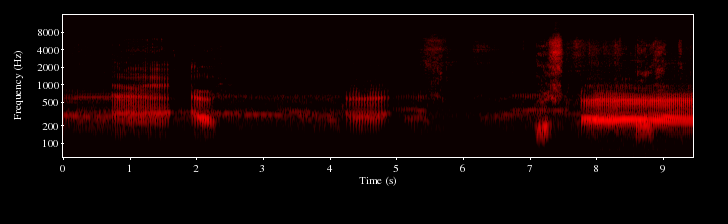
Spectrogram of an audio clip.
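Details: Steller sea lions at a haulout, captured by live camera on 29 October 2017: deep, harmonic roars in separate bursts of about one second, then one long sustained roar at the end, with quiet gaps between.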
